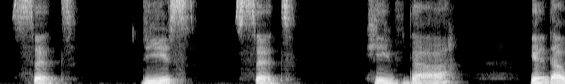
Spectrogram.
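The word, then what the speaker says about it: sept: املاش مشابهه ولی سیست تلفظ میشه ست پی وسطش خونده نمیشه ست هفت ویت ۸ ۸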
